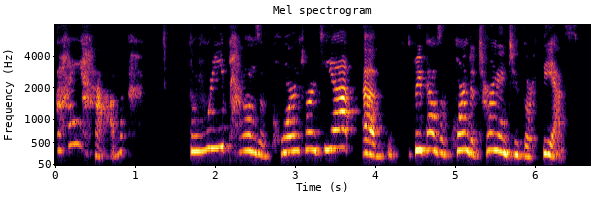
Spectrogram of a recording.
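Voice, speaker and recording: A wily, sprightly grandmother from a trickster tale, acted out by a woman storyteller. The voice is high and bright, with an unhurried pace. The manner is coaxing, full of exclamations and stalling repetitions. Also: animated, heavily acted, rough recording. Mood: coy stalling.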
